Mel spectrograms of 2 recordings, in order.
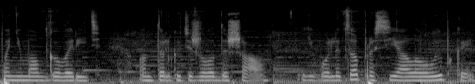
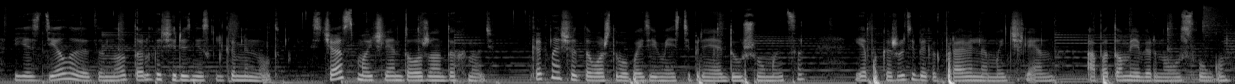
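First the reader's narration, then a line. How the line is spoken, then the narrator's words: Laughing. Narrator (Russian): Евгений засмеялся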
